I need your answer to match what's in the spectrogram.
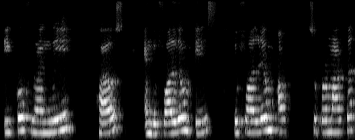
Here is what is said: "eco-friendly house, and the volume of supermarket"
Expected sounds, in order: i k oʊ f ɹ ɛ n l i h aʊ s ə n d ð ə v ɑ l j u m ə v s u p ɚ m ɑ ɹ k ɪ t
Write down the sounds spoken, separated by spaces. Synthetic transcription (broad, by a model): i k oʊ f ɹ ɛ n l i h aʊ s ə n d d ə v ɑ l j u m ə f s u p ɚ m ɑ ɹ k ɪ t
